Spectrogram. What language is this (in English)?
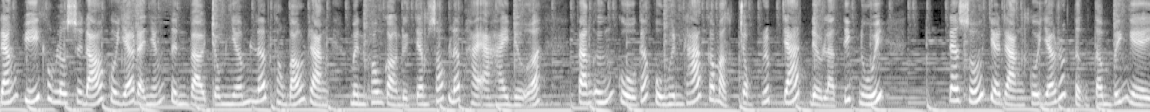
Vietnamese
